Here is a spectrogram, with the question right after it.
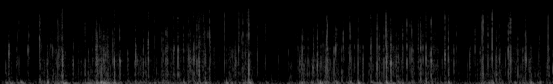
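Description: A soft white and blue plastic packaging bag full of cotton pads is squeezed, crinkled and scratched with long nails. The result is a dense, continuous stream of crackling rustles and quick scratchy ticks, bright and crisp on top with a soft, muffled low thump underneath as the bag is pressed.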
